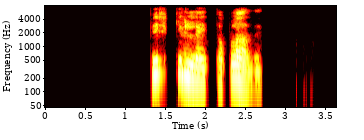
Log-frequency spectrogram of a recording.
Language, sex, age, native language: Icelandic, female, 40-49, Icelandic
